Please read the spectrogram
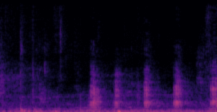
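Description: A flock of flamingos calling: a quick series of short, faint calls, several a second.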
